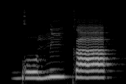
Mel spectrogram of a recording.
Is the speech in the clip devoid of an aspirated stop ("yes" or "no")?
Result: yes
